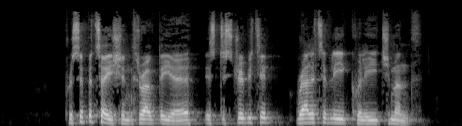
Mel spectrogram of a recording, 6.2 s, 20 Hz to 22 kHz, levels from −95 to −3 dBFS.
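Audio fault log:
3.17–5.01 s, call bitrate drop: the speech turns coarse and grainy, and stays at its worst for about 1.78 s before clearing near 5.01 s. The call's bandwidth estimate fell and the encoder was told to spend far fewer bits, so each frame is coded more crudely. The change in detail fits a fall from roughly 48 kbps to about 18 kbps, then a recovery.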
